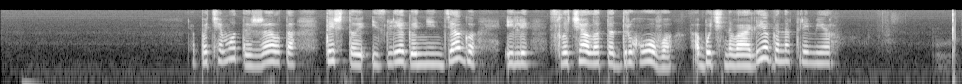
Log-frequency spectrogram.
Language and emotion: Russian, neutral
